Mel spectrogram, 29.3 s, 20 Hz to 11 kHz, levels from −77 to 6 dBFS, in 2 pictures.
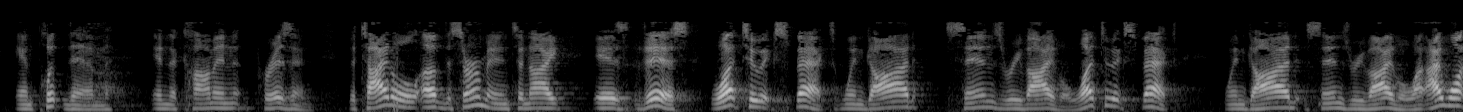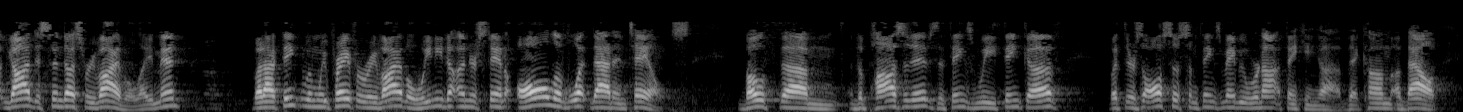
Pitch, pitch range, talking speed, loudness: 155 Hz, 135-185 Hz, 155 wpm, -27 LUFS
